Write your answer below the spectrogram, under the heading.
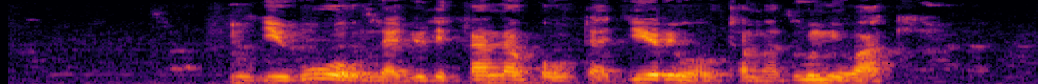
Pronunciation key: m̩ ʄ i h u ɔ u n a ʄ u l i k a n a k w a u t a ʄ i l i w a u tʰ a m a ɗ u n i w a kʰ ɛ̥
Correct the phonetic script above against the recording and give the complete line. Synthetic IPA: m̩ ʄ i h u ɔ u n a ʄ u l i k a n a k w a u t a ʄ i ɾ i w a u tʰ a m a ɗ u n i w a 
